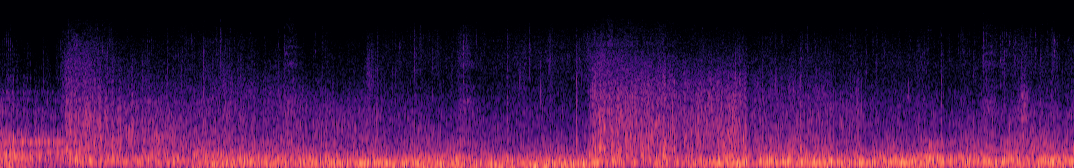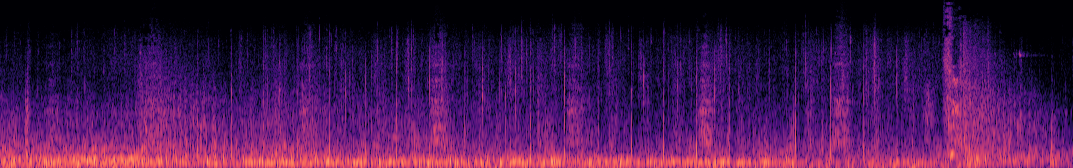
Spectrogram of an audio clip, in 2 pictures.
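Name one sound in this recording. Footsteps splash on wet pavement at a brisk pace.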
